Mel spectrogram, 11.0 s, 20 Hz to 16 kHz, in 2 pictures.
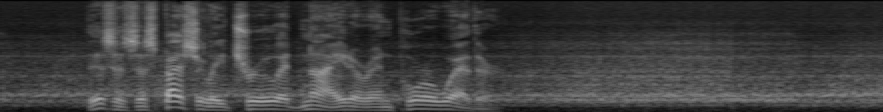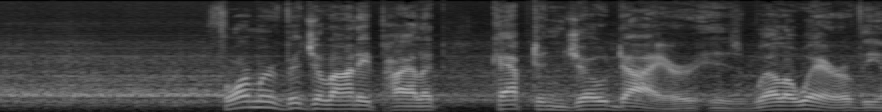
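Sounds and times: jet engine noise: 0.0s - 11.0s.

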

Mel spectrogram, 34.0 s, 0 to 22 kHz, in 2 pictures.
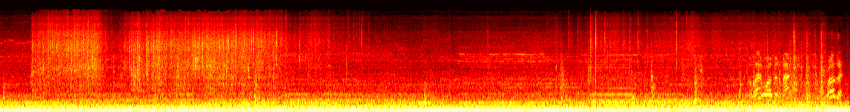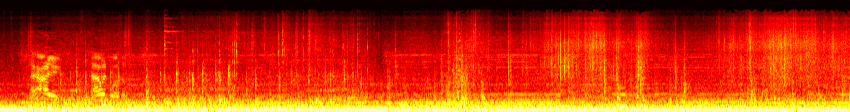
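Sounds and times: excavator diesel engine droning: 0.0s - 34.0s.

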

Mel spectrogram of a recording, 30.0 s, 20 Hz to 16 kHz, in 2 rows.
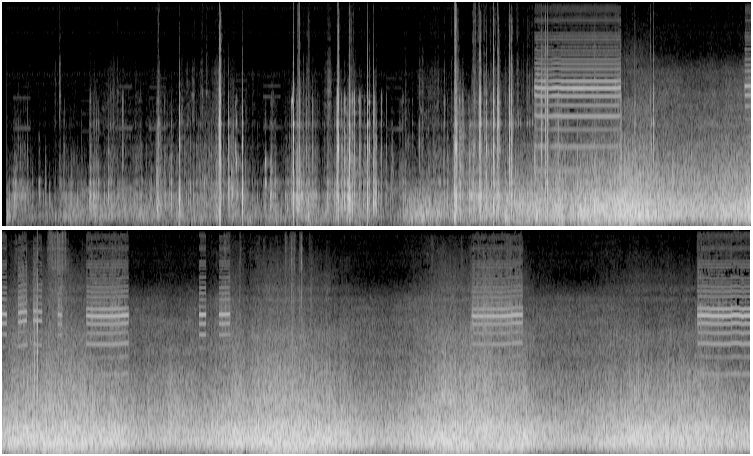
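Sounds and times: wind rushing over microphone: 1.0s - 29.9s
short beeps: 10.6s - 12.4s, 14.8s - 17.6s, 18.9s - 19.7s, 24.4s - 25.4s, 28.9s - 29.9s
variometer electronic tone: 10.6s - 12.4s, 14.8s - 17.6s, 18.9s - 19.8s, 24.3s - 25.5s, 28.8s - 29.9s.

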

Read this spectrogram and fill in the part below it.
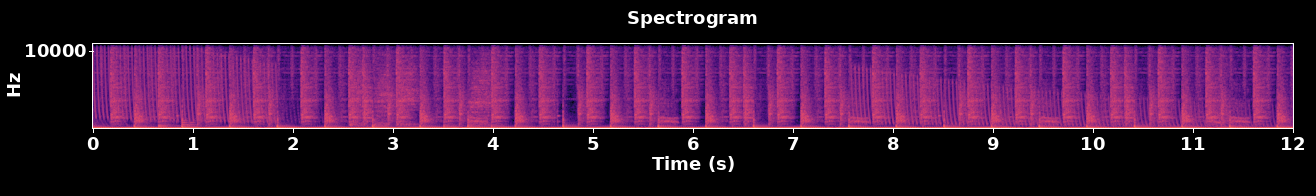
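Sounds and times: deep bass line: 0.0s - 12.0s
electronic dance music: 0.0s - 12.0s
hi-hat percussion: 0.0s - 12.0s
kick drum: 0.0s - 12.0s.

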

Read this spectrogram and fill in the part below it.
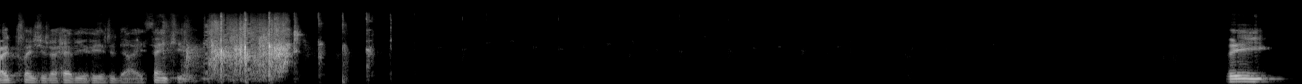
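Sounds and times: audience applause: 1.6s - 3.8s.

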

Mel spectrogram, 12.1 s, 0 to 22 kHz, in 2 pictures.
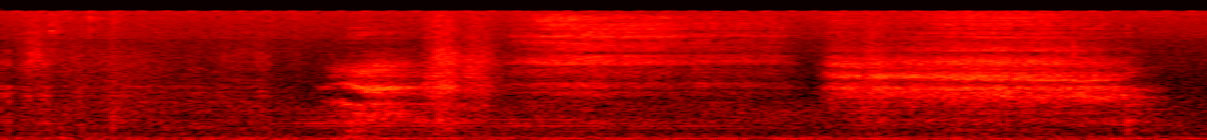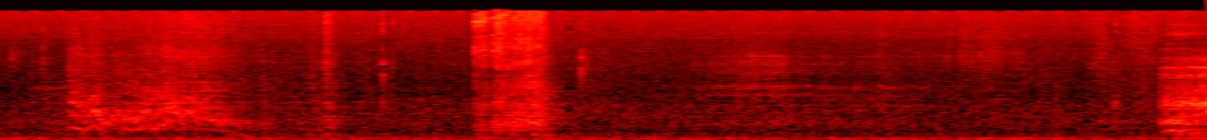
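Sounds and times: zipper pulled up: 6.4s - 7.4s, 8.4s - 8.9s.

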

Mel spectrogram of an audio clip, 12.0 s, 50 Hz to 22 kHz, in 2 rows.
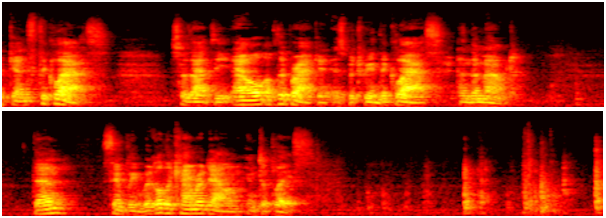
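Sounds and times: plastic knocks and rattles: 9.6s - 12.0s.

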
